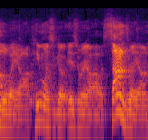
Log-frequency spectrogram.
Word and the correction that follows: Adesanya: What? Alessandre? – What's, how do you say that? Adesanya? – Adesanya, sorry.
